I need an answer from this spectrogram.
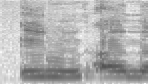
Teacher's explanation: الف کو نہیں پڑھنا ہے، صرف ہمیں نارمل انا پڑھنا ہے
